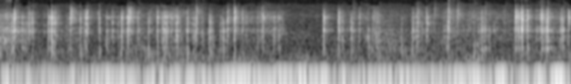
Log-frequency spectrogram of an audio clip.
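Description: Long nails scratch the plastic rhinestones covering the back of a wooden paddle hair brush held close to the mic. The result is a rapid run of sharp, bright clicking and scratching ticks over a steady low hum, with a brief lull midway.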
